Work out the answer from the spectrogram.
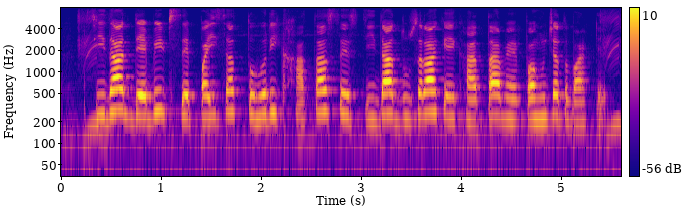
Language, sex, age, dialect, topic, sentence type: Bhojpuri, male, 18-24, Northern, banking, statement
